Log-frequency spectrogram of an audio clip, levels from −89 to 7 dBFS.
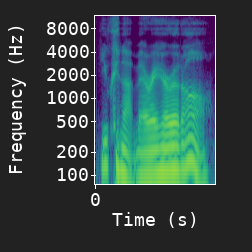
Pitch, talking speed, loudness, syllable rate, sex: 110 Hz, 300 wpm, -15 LUFS, 7.4 syllables/s, male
